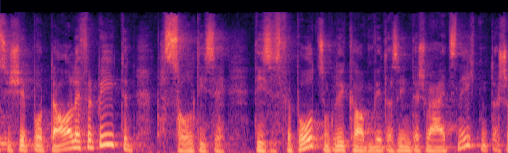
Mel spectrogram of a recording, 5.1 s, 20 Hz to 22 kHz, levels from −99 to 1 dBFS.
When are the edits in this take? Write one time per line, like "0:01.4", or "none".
none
